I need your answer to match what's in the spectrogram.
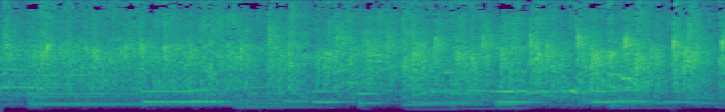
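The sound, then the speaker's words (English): An audience at a meeting claps steadily for several seconds, a dense, continuous patter of many hands with sustained low musical notes humming underneath. “Can you clap your hands?”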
